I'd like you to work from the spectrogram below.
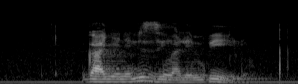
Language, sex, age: Swati, male, 20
